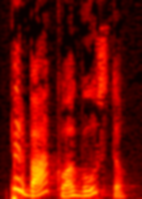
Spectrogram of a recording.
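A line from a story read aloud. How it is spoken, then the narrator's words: Exclamation. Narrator (Italian): esclamò Enrico Lynn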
